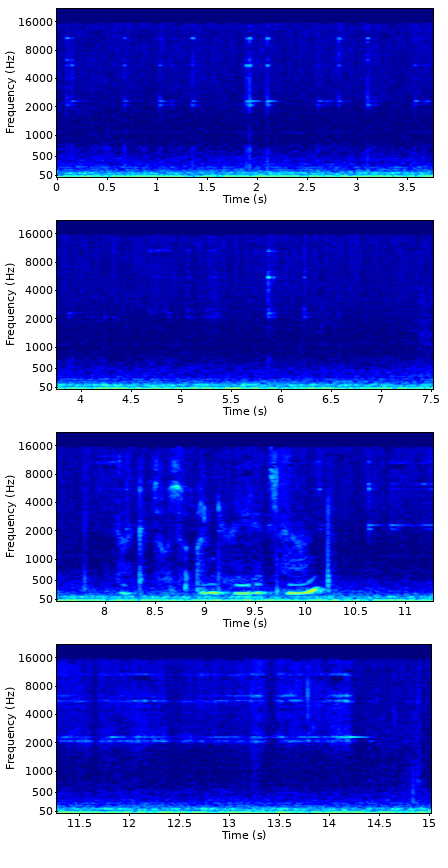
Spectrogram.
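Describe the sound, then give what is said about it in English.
Delicate, fragile glassy clinks with faint chime-like ringing tones, soft, sounding alongside quiet whispered speech. “sound that's very delicate and fragile, almost like chimes or something, right?”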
